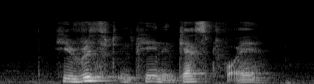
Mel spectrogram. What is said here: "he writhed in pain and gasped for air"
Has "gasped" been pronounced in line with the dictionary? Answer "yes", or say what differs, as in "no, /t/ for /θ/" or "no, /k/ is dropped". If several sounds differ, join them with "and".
yes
